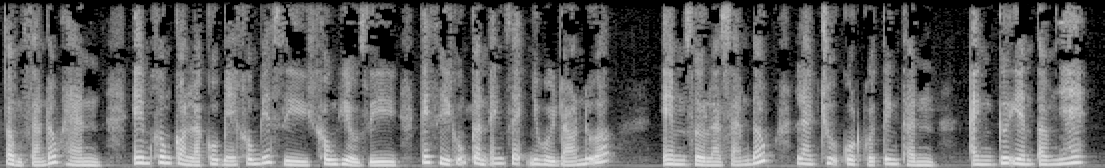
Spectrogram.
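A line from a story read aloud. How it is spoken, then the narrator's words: Smiling, after a stunned pause. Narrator (Vietnamese): Kỳ Tinh nghe anh nói một tràng dài, cô ngây người nhìn anh giây lát, rồi bỗng cô mỉm cười, cô nói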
